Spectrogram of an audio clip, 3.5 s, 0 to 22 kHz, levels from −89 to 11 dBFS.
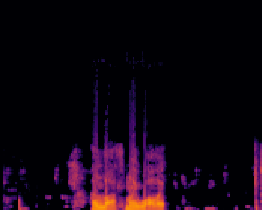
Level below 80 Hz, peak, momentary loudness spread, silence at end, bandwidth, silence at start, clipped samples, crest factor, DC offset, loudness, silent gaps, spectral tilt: -58 dBFS; 0 dBFS; 21 LU; 0.1 s; 7.8 kHz; 0.25 s; under 0.1%; 18 dB; under 0.1%; -15 LUFS; 0.38-0.59 s, 2.66-2.70 s, 2.89-2.95 s, 3.04-3.10 s, 3.16-3.25 s; -7 dB/octave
